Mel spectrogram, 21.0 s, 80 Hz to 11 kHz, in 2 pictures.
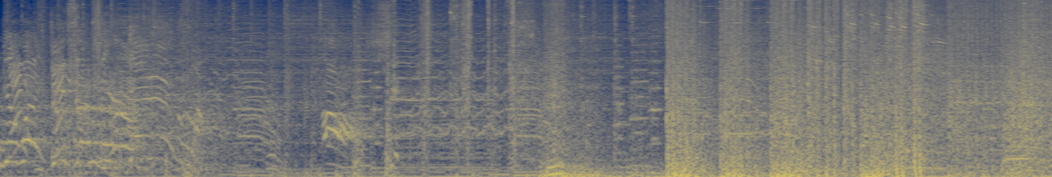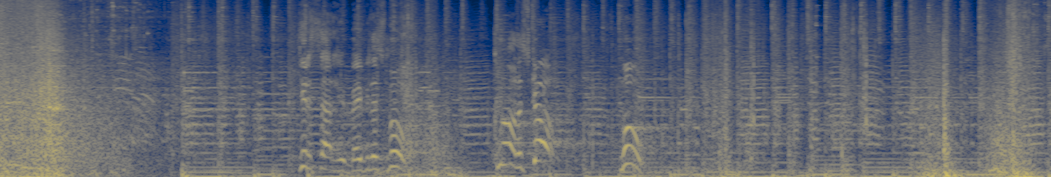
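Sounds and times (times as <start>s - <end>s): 
driving music track: 0.1s - 21.0s
rapid bursts of gunfire in a film scene: 4.0s - 5.8s, 6.6s - 12.0s
speech: 14.0s - 14.9s, 15.6s - 17.1s.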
